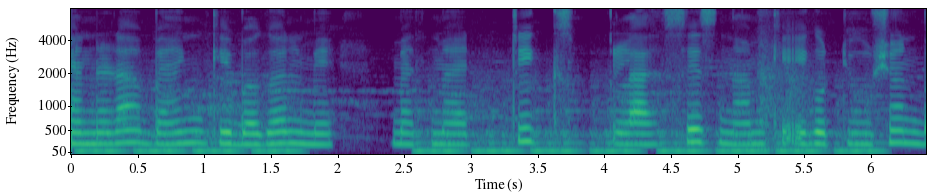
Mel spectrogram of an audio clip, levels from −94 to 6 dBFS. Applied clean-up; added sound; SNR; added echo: none; Bowed string instrument; 5 dB; none.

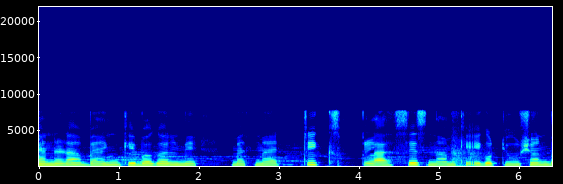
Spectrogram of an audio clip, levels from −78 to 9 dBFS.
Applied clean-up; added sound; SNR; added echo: none; none; none; none.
